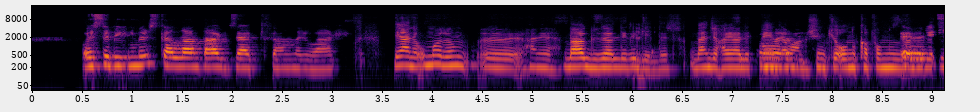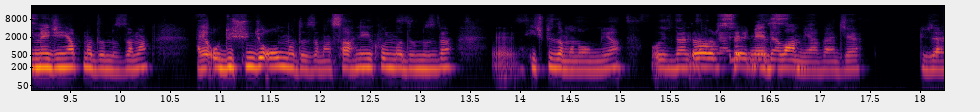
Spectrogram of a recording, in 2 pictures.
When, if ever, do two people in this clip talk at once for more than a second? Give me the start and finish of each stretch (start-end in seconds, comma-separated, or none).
15.7-16.9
